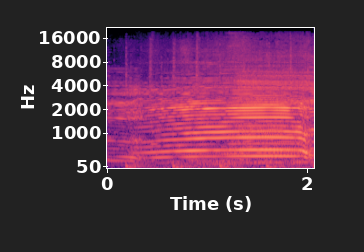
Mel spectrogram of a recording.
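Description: A wild buffalo from a herd lowing: one long, deep moo, rich in harmonics, that holds a steady pitch and dips briefly at the end, with no talk over it.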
